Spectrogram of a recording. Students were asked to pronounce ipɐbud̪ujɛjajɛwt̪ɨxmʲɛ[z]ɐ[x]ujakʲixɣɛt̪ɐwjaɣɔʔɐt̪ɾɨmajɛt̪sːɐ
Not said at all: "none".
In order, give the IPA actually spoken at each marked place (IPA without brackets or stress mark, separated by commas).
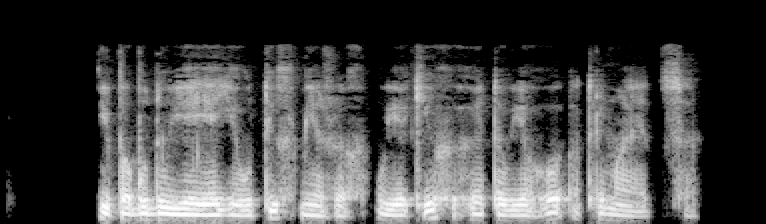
ʐ, x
